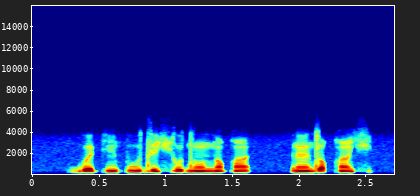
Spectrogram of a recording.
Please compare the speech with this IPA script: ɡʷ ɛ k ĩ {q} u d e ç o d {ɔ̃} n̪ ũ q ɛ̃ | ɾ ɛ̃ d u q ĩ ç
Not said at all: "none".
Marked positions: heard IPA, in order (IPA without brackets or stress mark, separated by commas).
p, õ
